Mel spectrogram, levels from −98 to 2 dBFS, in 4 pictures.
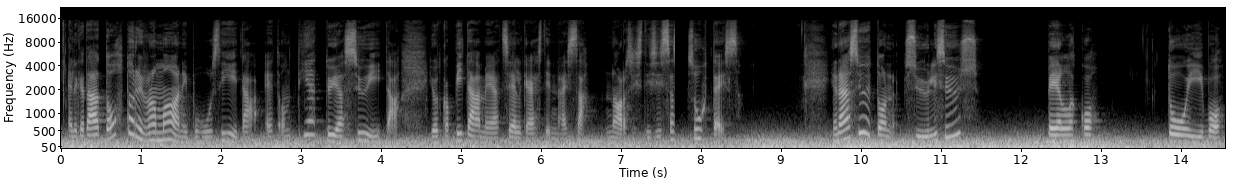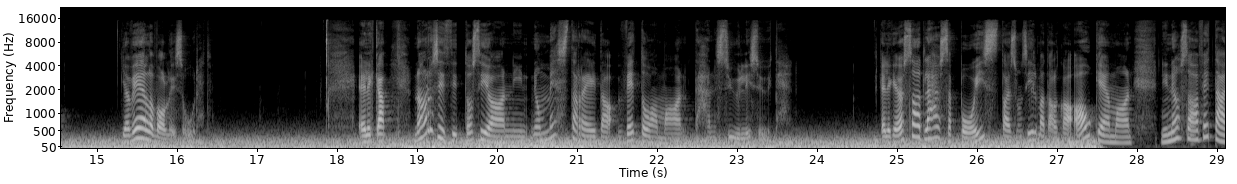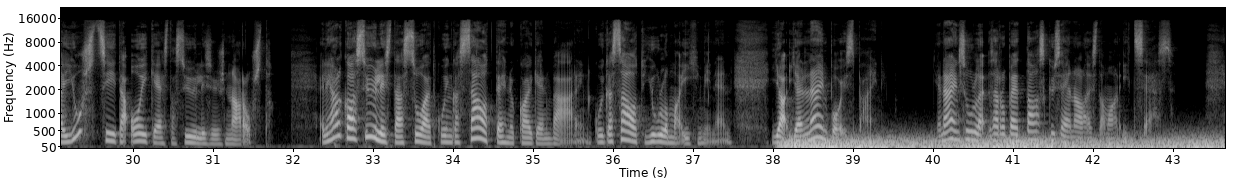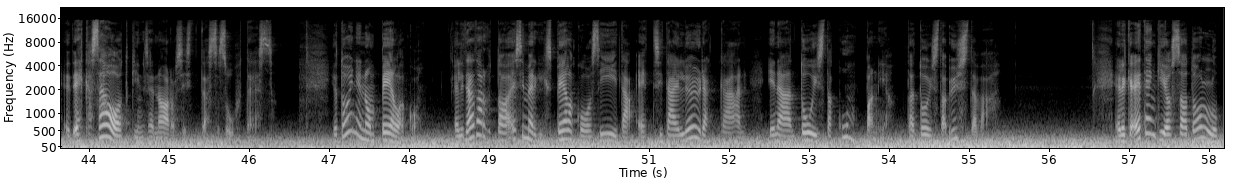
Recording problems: low rumble; noticeable; until 28 s and from 38 s on; 10 dB below the speech

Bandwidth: 15 kHz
